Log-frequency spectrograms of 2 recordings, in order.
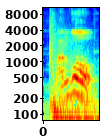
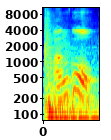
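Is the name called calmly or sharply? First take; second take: sharp; sharp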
